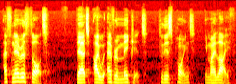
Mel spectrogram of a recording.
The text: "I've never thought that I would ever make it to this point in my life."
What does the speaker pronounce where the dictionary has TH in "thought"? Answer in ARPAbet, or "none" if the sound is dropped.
TH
